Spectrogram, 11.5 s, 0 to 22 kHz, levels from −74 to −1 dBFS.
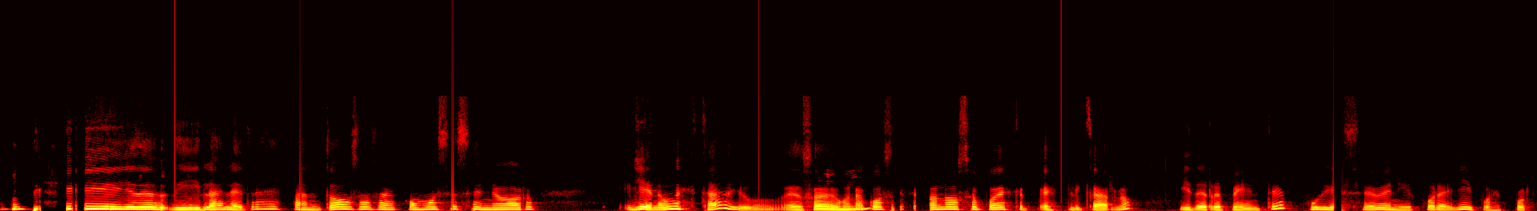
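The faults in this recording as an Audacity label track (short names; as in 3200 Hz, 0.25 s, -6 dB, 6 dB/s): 1.310000	1.310000	pop -10 dBFS
2.250000	2.260000	gap 14 ms
3.390000	3.400000	gap 8.1 ms
5.690000	5.690000	pop -16 dBFS
7.960000	7.960000	pop -14 dBFS
10.000000	10.070000	gap 66 ms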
